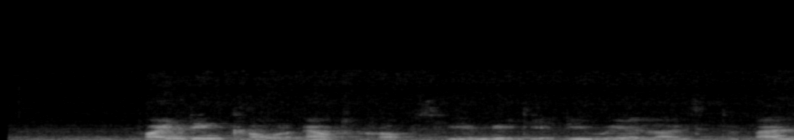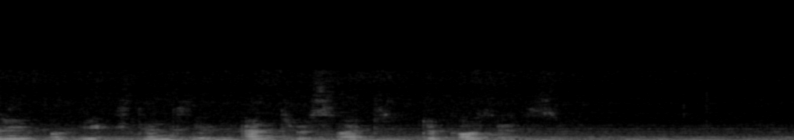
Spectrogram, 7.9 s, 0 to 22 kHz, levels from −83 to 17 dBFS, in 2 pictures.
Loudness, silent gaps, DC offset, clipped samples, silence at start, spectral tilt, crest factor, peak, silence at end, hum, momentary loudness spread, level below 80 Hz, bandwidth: -33 LUFS; none; under 0.1%; under 0.1%; 0.05 s; -8.5 dB/octave; 20 dB; -14 dBFS; 0 s; none; 23 LU; -62 dBFS; 11.5 kHz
